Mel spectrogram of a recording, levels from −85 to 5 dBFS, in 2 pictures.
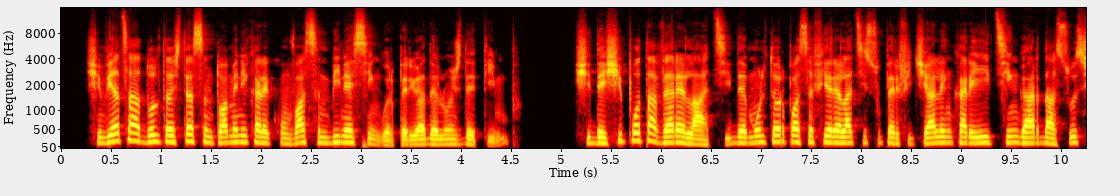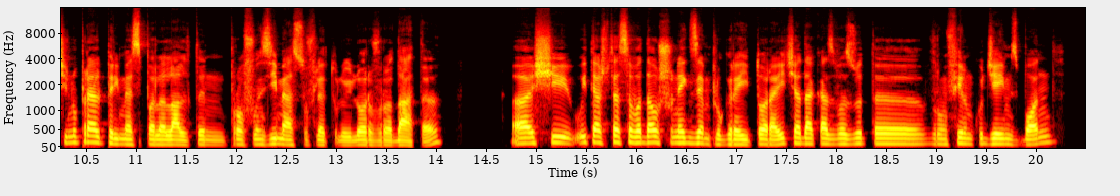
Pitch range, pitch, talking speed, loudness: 120-155 Hz, 145 Hz, 195 wpm, -15 LUFS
